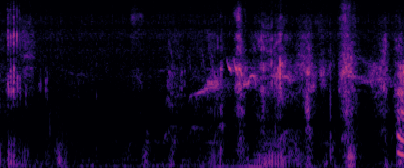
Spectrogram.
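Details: A Moscow watchdog x Amstaff dog and a French bulldog at play, giving snorting grunts, low growls and a brief thin whine in uneven bursts.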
